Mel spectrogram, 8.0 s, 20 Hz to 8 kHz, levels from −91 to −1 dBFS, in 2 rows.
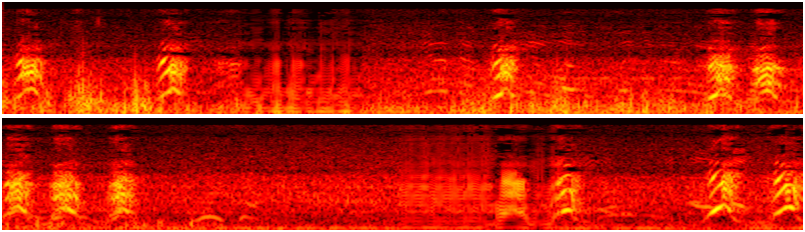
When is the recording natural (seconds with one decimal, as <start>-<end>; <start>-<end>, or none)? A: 0.0-1.2; 1.8-6.0; 6.8-8.0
